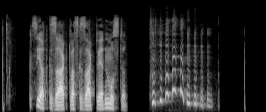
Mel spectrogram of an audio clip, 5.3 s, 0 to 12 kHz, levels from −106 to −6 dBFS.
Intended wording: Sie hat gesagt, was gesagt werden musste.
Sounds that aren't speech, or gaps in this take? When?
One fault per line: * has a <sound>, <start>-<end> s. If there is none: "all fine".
* has a laugh, 3.0-4.4 s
